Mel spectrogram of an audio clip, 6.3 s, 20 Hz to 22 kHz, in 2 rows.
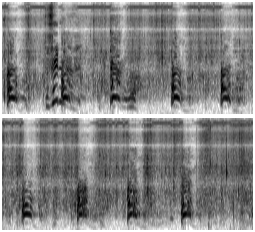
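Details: Pet German Shepherd searching frantically in a pond for a small rock he dropped; short high whining yips with rising-falling pitch, repeated roughly every 0.7 seconds, over steady background hiss and a person speaking Icelandic.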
